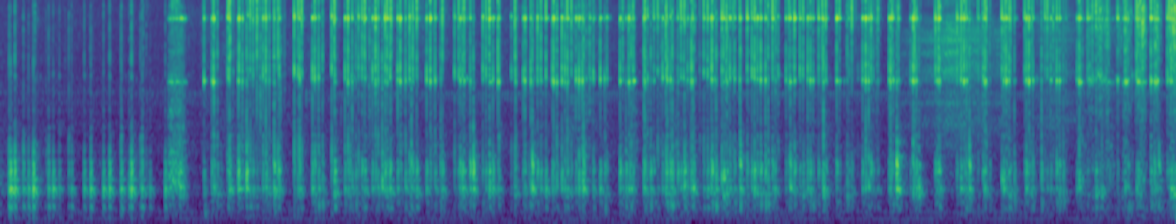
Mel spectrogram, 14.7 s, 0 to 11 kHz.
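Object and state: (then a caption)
Ceramic cup tapped and scratched. Long nails rapidly tap and scratch along the ribs of a small, hollow, yellow ribbed ceramic paint cup standing upright and empty. The result is a dense run of short, clicky taps mixed with raspy scrapes, each note dying almost at once. The taps carry a hollow mid-range tone around 400 Hz over a bright, hissy top.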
